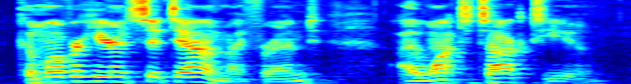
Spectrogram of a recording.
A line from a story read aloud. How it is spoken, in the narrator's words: Boaz called out to him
